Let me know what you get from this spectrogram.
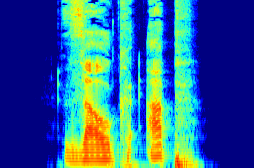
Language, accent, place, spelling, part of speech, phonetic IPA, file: German, Germany, Berlin, saug ab, verb, [ˌzaʊ̯k ˈap], De-saug ab.ogg
- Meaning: 1. singular imperative of absaugen 2. first-person singular present of absaugen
